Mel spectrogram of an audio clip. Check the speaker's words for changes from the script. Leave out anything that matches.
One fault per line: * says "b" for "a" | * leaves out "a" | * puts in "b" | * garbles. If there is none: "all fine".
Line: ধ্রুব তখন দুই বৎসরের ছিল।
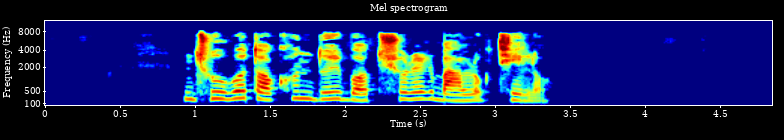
* puts in "বালক"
